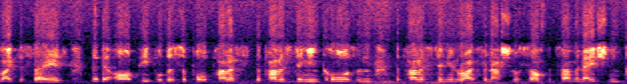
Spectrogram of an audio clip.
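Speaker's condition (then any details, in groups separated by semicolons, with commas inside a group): No condition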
